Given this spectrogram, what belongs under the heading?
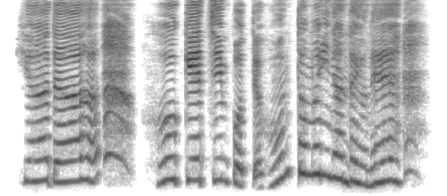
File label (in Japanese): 女の子台詞, ASMR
